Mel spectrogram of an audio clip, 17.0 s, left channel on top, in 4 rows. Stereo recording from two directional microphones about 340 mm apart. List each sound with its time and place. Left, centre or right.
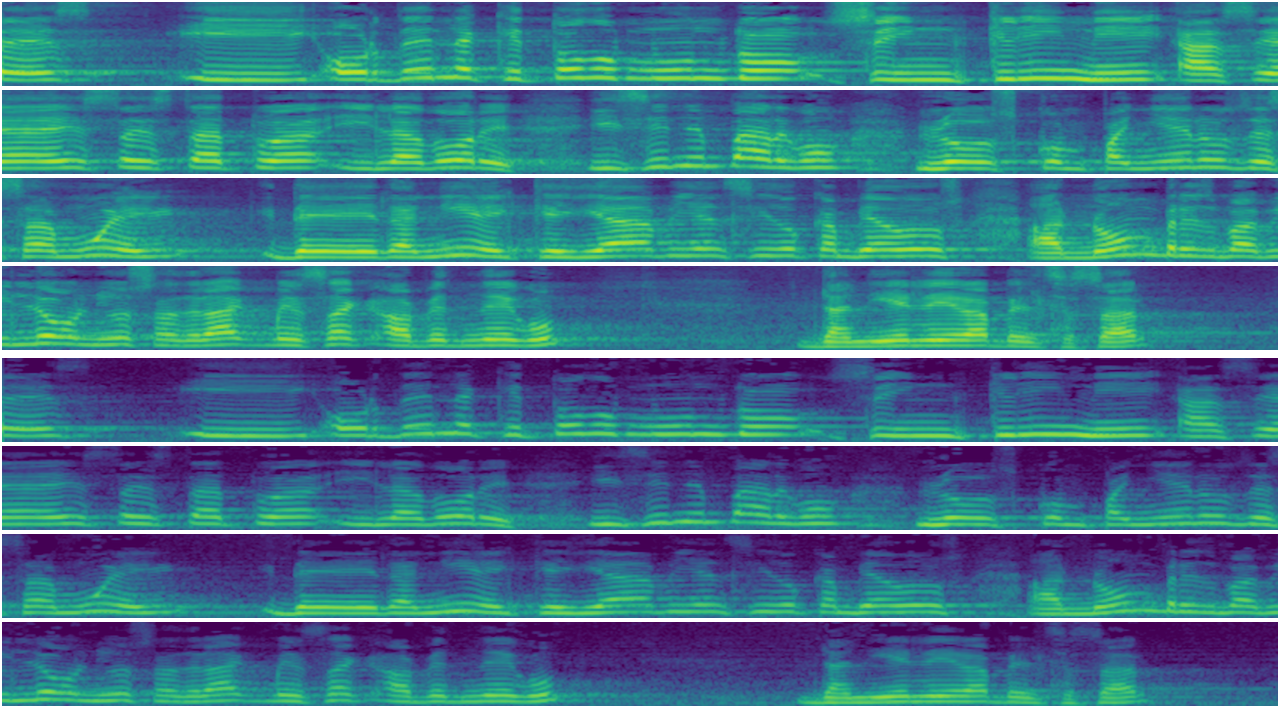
0.0 s a woman's voice: centre
7.7 s a man's voice: centre
7.9 s a woman's voice: centre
